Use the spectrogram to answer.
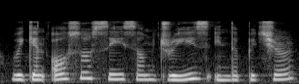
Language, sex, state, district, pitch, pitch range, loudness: English, female, Assam, Kamrup Metropolitan, 225 Hz, 210-240 Hz, -17 LUFS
